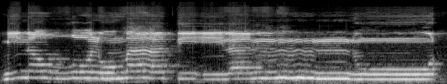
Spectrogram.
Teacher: Dha kena keluar lidah, hujung lidah dia.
